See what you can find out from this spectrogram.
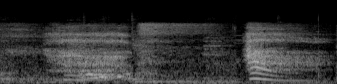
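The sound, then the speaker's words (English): A nervous person takes a few deep breaths before speaking into a microphone. The airy inhales and exhales are clearly audible, and the last breath swells into a louder, partly voiced sigh. “Try taking a few deep breaths before you start, okay?”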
